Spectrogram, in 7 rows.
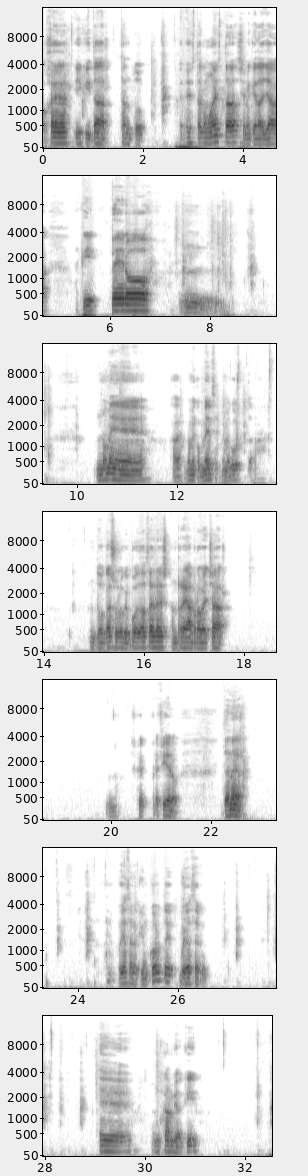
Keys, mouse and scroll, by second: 1.4 shift+right drag, 2.2 ctrl+x, 2.7-9.8 middle drag, 6.6 ctrl+z, 8.0 ctrl+shift+z, 9.3 2, 9.8 right click, 10.8 3, 11.5 alt+right click, 12.9 alt+shift+right drag, 13.4 shift+right drag, 13.6 shift+right drag, 13.9-14.8 middle drag, 14.8 shift+right click, 15.1 shift+right drag, 15.4-23.7 middle drag, 22.5 ctrl+r, 23.7 right click, 24.0 ctrl+r, 24.7 right click, 25.0-27.6 shift+middle drag, 26.0 ctrl+r, 27.6 right click, 27.8 ctrl+z, 28.2-31.0 shift+middle drag, 30.2 3, 31.0 right click, 31.6-32.5 middle drag.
